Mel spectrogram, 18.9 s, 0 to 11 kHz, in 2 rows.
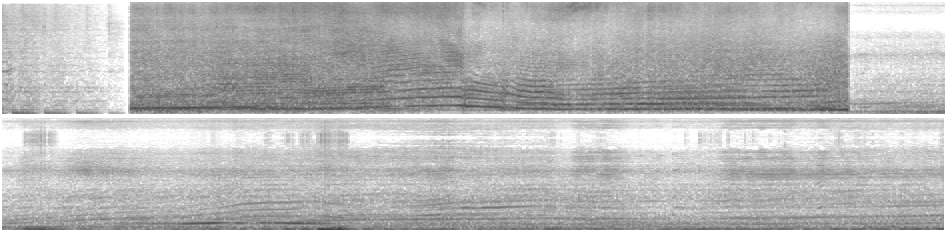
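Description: A car engine revving hard for about seven seconds, its pitch rising and falling. It cuts sharply to the quieter in-car sound of a Peugeot 208 GTI's 1.6-litre turbocharged four-cylinder pulling away at low speed, its pitch climbing as it accelerates.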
